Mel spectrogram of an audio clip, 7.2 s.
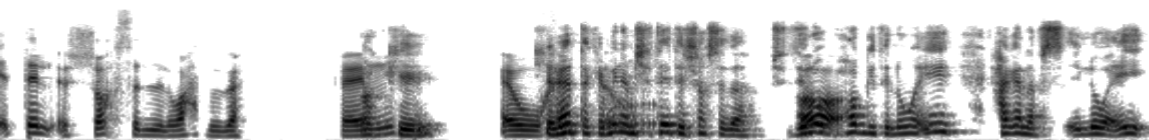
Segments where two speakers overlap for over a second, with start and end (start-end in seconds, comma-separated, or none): none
